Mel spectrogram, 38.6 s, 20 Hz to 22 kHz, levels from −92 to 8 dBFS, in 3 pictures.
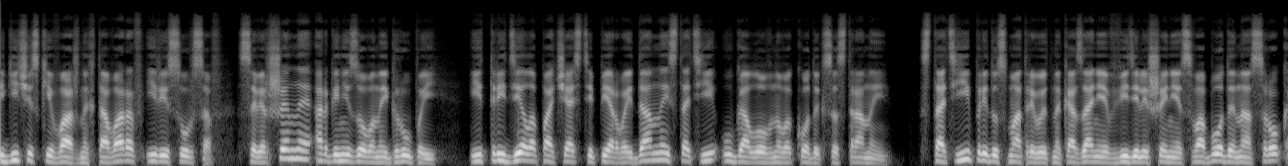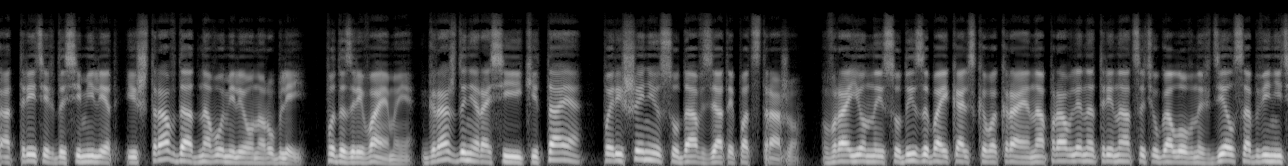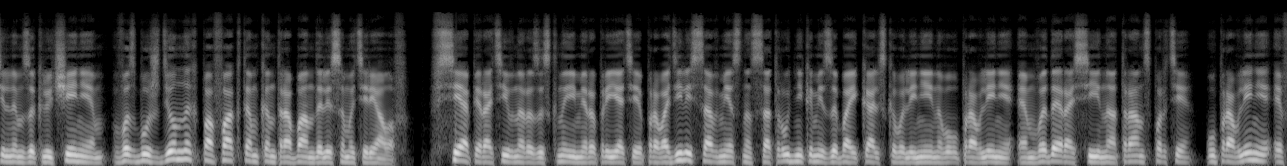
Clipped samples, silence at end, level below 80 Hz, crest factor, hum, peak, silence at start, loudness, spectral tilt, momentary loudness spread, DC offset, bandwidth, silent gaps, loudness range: under 0.1%; 0.05 s; -58 dBFS; 16 dB; none; 0 dBFS; 0 s; -17 LUFS; -6 dB/octave; 8 LU; under 0.1%; 14 kHz; 29.90-29.96 s; 3 LU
